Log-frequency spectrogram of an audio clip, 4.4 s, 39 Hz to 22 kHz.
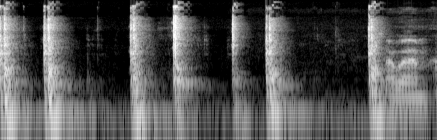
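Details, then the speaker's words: Bathroom towel radiator's thermostatic valve (TRV) snapping shut at temperature, heavy irregular clunks; only that radiator in use, so shutdown cuts flow and the boiler shows fault F83. "as you can hear, when this bathroom towel rad thing shuts down, it's going to make that clunking noise."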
